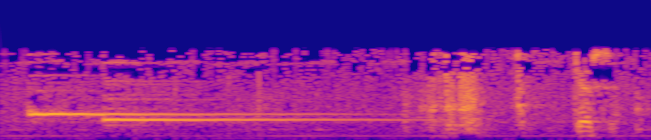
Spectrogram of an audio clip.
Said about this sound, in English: Back to the night I walked in the shadows of a flagstone path and stopped a moment to look at the name on the door before I pressed the bell.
